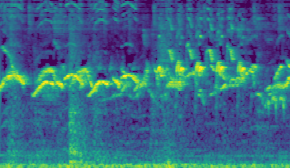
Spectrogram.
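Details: Tame Chinese hwamei, a good fighting and singing bird, whistling a smooth rising phrase, then a quick series of bright, clipped repeated notes, with a brief knock partway through.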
